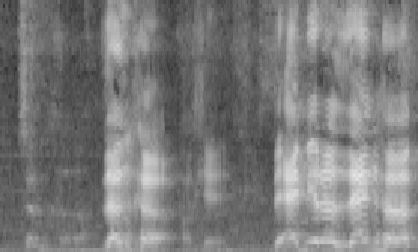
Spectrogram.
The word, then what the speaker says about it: Zheng He: How you mention, how you pronounce his name? Zheng He.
